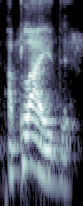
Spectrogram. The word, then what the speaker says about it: applied: So, we pronounce it with D. Repeat, applied.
